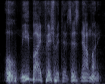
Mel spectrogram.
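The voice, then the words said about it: Cookie Monster character voice. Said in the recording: “That was my Cookie Monster impression,”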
